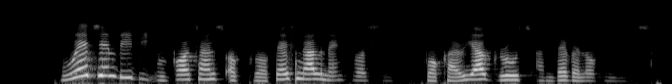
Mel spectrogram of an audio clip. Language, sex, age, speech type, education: Nigerian Pidgin, female, 30-45, read, tertiary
